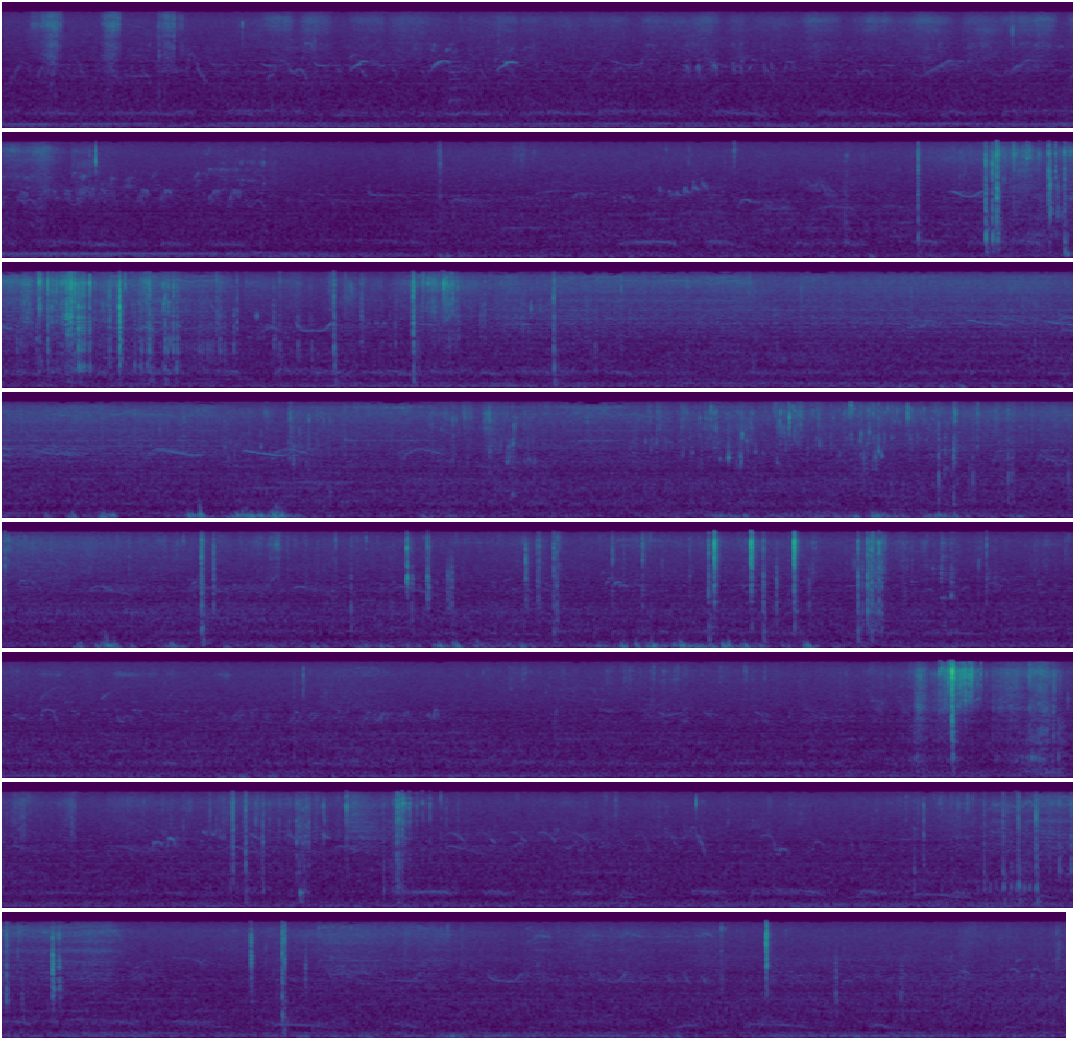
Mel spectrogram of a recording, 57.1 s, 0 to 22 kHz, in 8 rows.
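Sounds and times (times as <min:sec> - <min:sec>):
birds calling faintly: 0:00.0 - 0:57.0
wind buffeting microphone: 0:21.8 - 0:23.6.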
